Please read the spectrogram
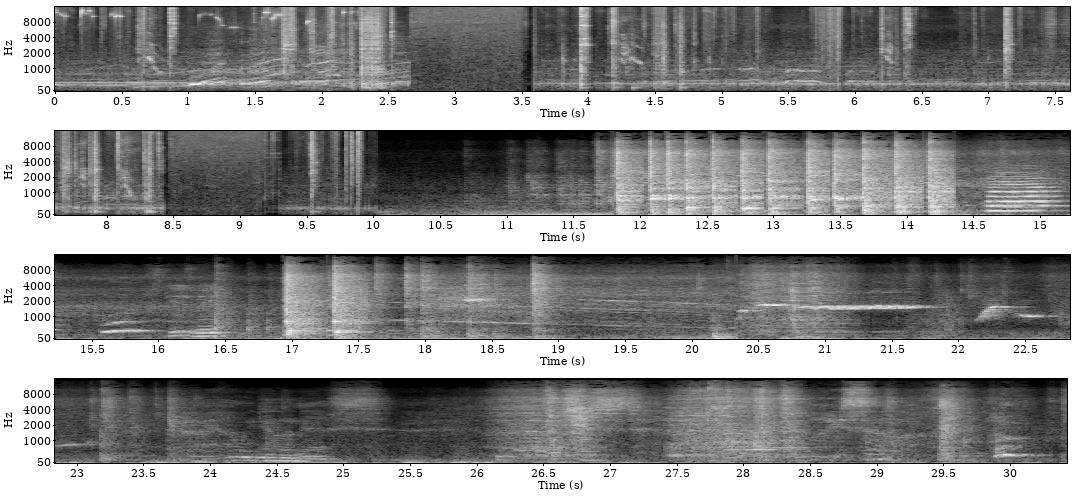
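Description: Background music over wall-framing work: scattered knocks and clicks, with a loud, dense stretch of noise a little before halfway through.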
